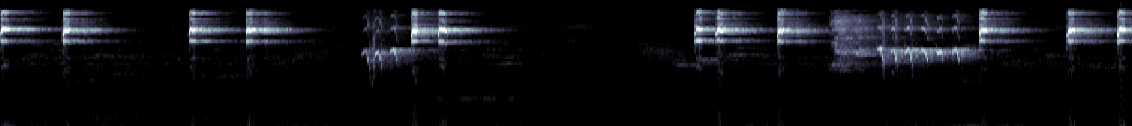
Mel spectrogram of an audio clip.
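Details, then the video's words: Konin singing in the trotol style, used to stir other birds into song and as a lure for ninja sunbirds: bright high notes in short bursts with stacked tones and a rattled trill, separated by brief pauses. "Terapi KONIN agar ikut gacor !! Cocok buat pancingan kolibri ninja. suara konin Trotol."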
